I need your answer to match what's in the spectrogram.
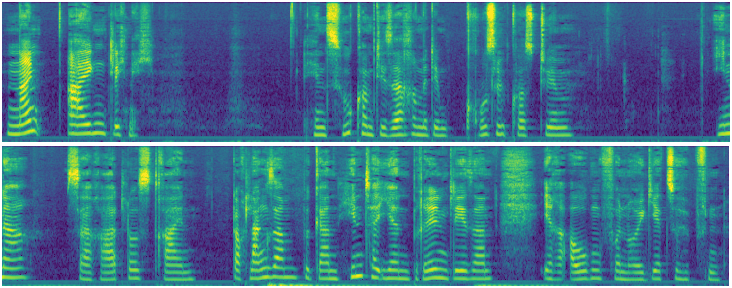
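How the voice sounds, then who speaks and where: Lady reading a story out loud, calm and even, middle pitch. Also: a little slow. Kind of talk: story read aloud.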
